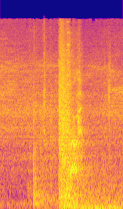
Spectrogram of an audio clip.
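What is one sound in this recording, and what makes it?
A metal locker door bangs open.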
